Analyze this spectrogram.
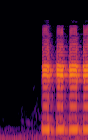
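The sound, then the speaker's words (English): Car horn honks from a big car in a garage: four short, loud tonal blasts in quick, even succession, following a brief quiet stretch. “This is a car. This car is big. This car is in the garage.”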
